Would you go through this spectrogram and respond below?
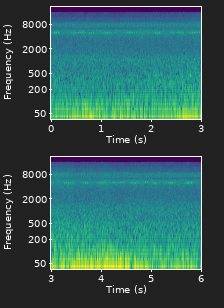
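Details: High cricket trill pulsing in quick, even beats, half-buried under a heavy roar of wind that rises and falls.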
